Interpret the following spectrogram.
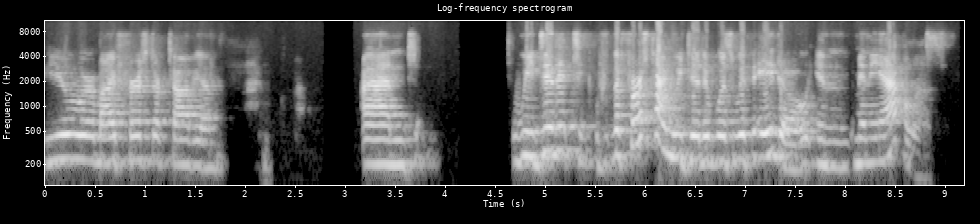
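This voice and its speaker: A woman's voice: medium pitch, slow, muffled recording. An older woman hosts a conversation with a singer, her voice sitting in an ordinary middle register. She talks in a chatty, reminiscing way, dotted with fillers. The recording carries a noticeable room echo from a video call. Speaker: host and voice teacher. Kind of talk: conversational interview.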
